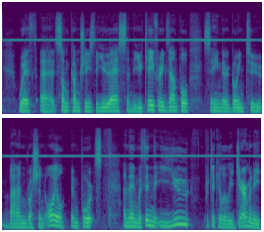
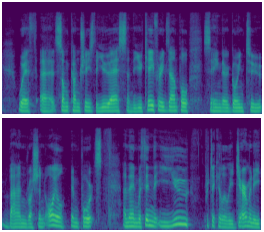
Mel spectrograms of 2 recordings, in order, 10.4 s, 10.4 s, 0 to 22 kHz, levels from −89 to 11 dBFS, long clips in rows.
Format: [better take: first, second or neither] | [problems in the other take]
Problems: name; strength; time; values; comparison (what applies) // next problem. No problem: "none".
second | high-pitched whine; loud; throughout; 5.5 kHz, 7 dB below the speech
